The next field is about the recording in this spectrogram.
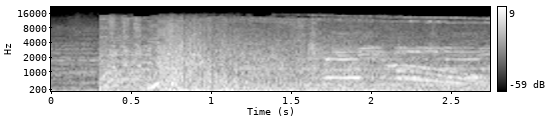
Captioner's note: explosion sound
